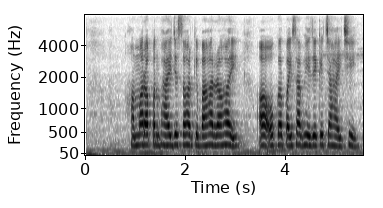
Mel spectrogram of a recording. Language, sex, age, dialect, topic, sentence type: Magahi, female, 25-30, Western, banking, statement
